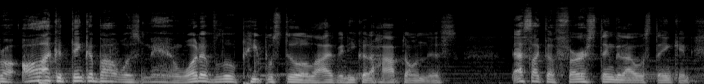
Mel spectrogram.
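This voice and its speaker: This man talks at a fairly quick pace in a fairly low pitch, with an American accent. His intonation is lively, and music plays in the background. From US Midwest. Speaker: music reaction youtuber. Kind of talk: casual review monologue. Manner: halting, many fillers and repetitions; casual slangy delivery.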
